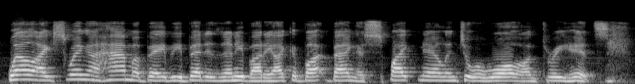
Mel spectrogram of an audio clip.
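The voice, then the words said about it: Genuine Brooklyn accent. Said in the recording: “I'm an Italian from Brooklyn. ... with a terrific Brooklyn accent, and my accent is real.”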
